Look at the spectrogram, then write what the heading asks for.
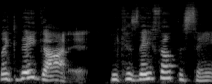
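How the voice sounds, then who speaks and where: Her pitch swinging very widely, a woman speaks in an animated tone. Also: dry, close sound with no echo. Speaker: life coach podcast host. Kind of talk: casual monologue. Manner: loud.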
